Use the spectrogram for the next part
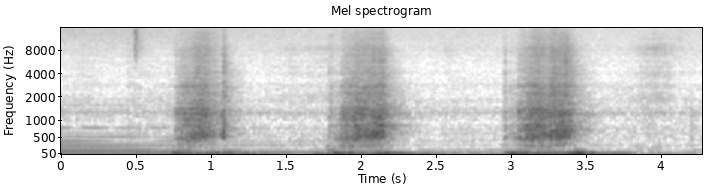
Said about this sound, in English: The lake ice was rubbing against itself.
